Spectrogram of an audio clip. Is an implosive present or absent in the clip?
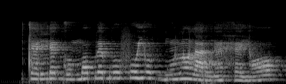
absent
